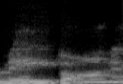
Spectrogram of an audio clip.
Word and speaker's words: Mabon: Mabon would be, or Mabon is a very popular neo-pagan term for autumn equinox. This is the Welsh term.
